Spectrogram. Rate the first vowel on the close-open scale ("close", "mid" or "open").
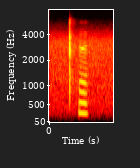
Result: close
